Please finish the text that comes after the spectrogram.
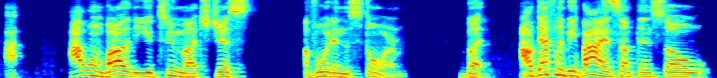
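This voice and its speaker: A man's voice: on the high side, lively intonation, normal speed, sharp tone. A man with an American accent playing a polite, unassuming late-night customer in an audio play read-through. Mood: apologetic. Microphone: video call.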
